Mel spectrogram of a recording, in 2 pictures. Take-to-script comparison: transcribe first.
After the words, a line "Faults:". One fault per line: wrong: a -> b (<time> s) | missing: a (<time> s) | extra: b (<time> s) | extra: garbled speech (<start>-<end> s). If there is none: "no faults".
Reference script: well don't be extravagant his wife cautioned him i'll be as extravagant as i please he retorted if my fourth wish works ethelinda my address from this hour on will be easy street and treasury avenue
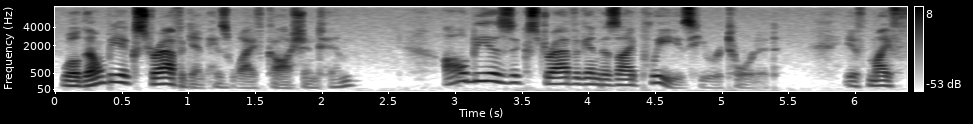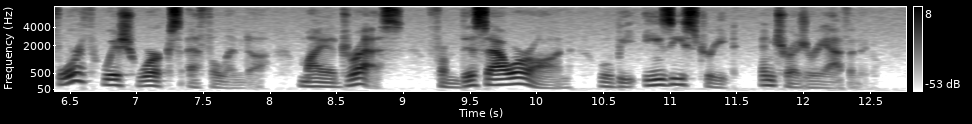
well don't be extravagant his wife cautioned him i'll be as extravagant as i please he retorted if my fourth wish works ethelinda my address from this hour on will be easy street and treasury avenue
Faults:
no faults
